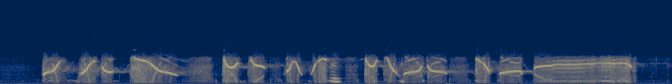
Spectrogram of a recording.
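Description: A loud whistled-language phrase, whistling the greeting 'muy buenos días desde fin de semana de COPE', of many rapid gliding notes rising and falling in pitch, broken into short syllable-like bursts and ending on a long held tone, performed alone without any talking.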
